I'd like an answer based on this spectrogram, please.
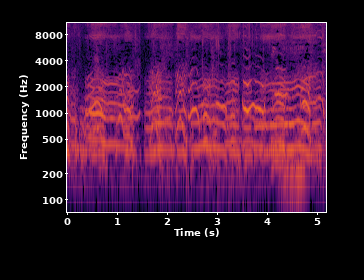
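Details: Red-rust Doberman Pinscher puppies from a litter of eleven, seven females and four males, out for the first day; a chorus of squeaky wavering whines and rising-falling howl-like cries, several voices at once.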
